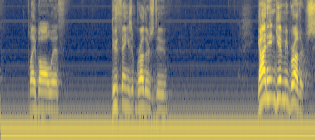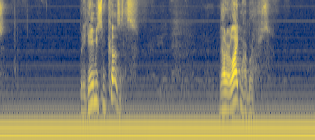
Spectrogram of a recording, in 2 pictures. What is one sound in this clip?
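A man preaches through a microphone in short, emphatic phrases, heard over loudspeakers in a large room.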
